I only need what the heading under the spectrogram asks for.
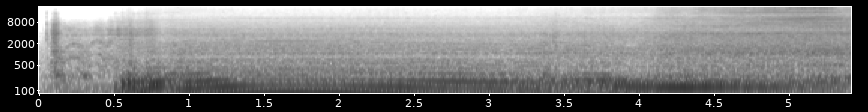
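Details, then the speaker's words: Toyota AE86 after refitting the throttle body to cure an idle-jump problem: starts cleanly and settles to a deep steady idle with no hunting or surging; idle issue fixed. "Never idled like that. It's not doing the thing. No, that's all it was."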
